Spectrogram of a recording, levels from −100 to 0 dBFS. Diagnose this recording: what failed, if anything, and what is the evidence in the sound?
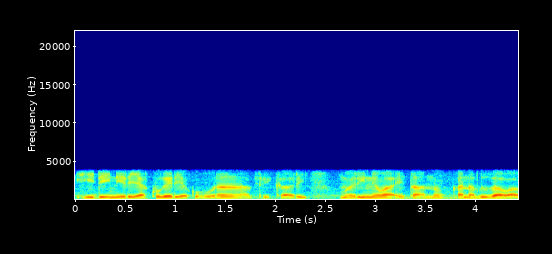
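Nothing failed; no audible fault anywhere in this recording.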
